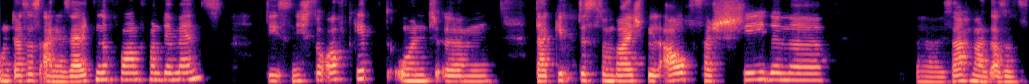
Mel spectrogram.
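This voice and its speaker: With ordinary pitch variation, a woman delivers her words fairly slowly. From Germany. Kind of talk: interview. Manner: halting.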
